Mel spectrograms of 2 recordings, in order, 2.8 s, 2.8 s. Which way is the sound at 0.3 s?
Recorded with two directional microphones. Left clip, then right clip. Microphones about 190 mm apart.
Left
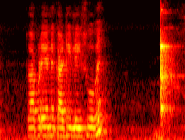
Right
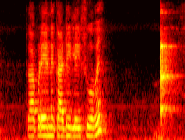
70° right (ahead or behind).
